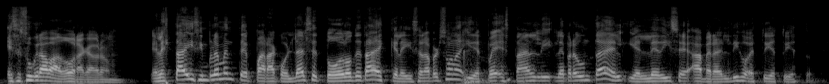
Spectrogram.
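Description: A man's voice: on the high side, quick pace, few pauses. A man, animatedly retelling a show's plot in casual chat and mixing in English words. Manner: animated storyteller, mixes English into Spanish.

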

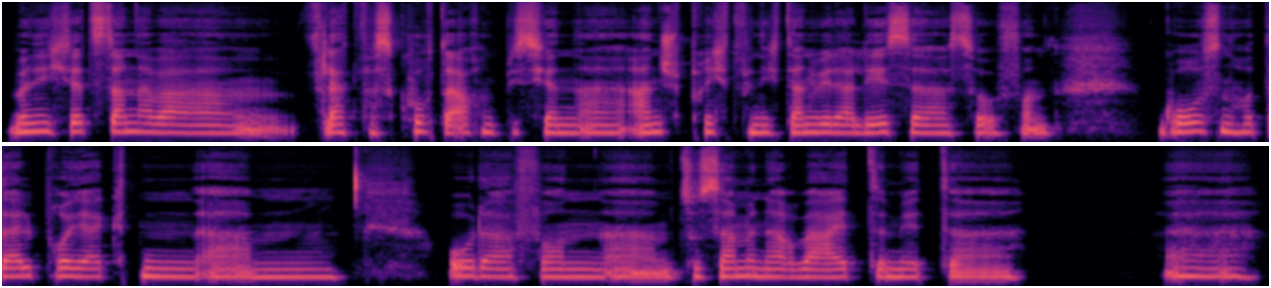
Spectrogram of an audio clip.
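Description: South Tyrolean woman, hesitant and lowish. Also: flat delivery, a little slow, creaky, darkish tone, dry recording, clean studio sound. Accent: South Tyrolean German. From South Tyrol, Italy. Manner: hesitant, many fillers and restarts. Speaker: guest, head of a bike hotel association. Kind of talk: casual interview talk.

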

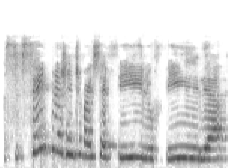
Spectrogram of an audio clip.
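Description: A woman's voice: high voice, expressive, slow pace, lo-fi sound. A woman in her forties, a clinical nutritionist, telling her story in an interview and acting out the dialogue she quotes. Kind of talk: interview conversation.

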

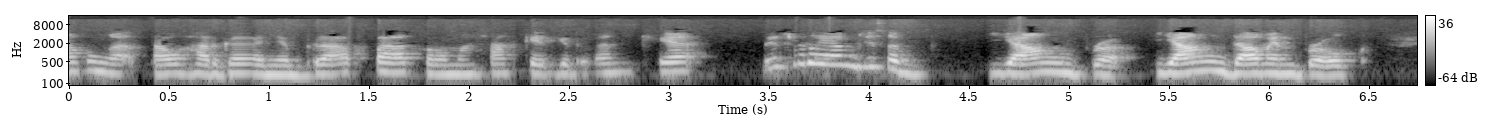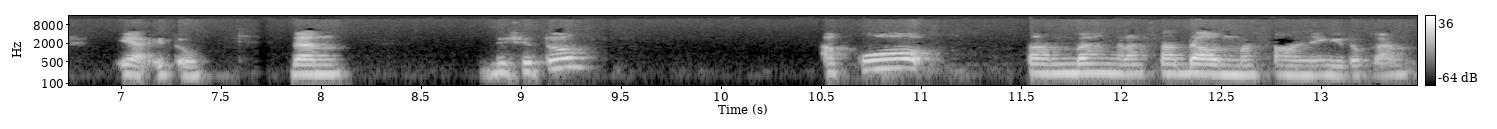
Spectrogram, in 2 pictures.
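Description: A young woman candidly telling her personal story in a casual way, often mixing English phrases into her talk. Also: medium pitch. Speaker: vlogger. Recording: tinny phone-like audio.

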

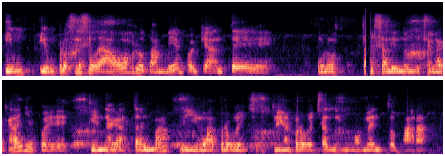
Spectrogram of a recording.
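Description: Born in Chicago and partly raised in Puerto Rico, this native English-speaking man talks fairly quickly in a medium, slightly mellow voice as a guest in a casual live interview chat. He rambles with lots of fillers and restarts and laughs a lot; the recording cuts off the highs and has a little hiss or hum.

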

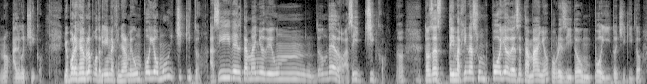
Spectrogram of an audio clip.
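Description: A man gives a relaxed, conversational lesson in a slightly raised voice. He keeps it friendly and encouraging, checking in with the listener through frequent rhetorical questions. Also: a little high. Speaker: language teacher. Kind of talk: casual explanatory lesson.

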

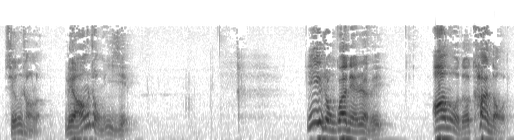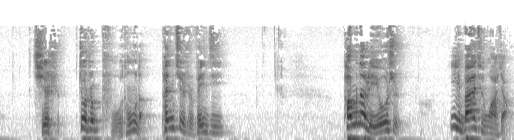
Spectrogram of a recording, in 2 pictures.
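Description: A narrator delivering a scripted documentary in a dramatic, suspenseful true crime storytelling manner, with a husky voice. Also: medium pitch.

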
